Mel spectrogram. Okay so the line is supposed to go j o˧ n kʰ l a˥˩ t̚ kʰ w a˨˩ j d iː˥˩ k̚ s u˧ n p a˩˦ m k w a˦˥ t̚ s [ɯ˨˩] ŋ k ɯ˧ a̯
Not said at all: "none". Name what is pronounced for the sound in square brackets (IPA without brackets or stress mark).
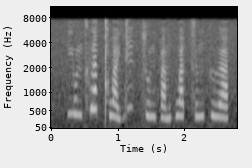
ɯ˦˥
